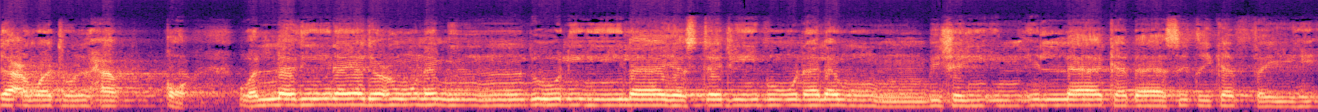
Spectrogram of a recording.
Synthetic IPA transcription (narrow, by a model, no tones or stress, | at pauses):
aʕwalħɑqː | walːaðiːnajad̪ʕuːnamɪnd̪uːnɪhɪlaːjast̪ad͡ʒiːbuːnalahʊmbɪʃajʔɪnʔɪlːaːkabaːsɨt̪ˤɨkafːajhɪ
